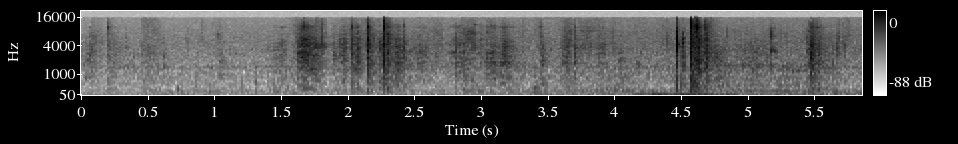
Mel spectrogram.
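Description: Faint clicking and rustling of circular knitting needles and yarn as stitches are worked, with a few sharper clicks, the loudest about three quarters of the way through.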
